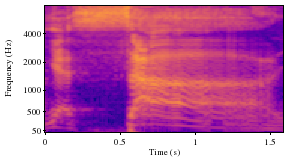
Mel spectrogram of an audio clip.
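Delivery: gut-driven Japanese-style yell; mock Japanese accent. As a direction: imitate a Japanese shout from the stomach. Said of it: "they talk with their, with their stomach".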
